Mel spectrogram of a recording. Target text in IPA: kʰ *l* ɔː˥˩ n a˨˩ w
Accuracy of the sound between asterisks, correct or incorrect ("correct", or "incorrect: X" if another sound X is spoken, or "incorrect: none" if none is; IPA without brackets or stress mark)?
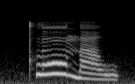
correct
